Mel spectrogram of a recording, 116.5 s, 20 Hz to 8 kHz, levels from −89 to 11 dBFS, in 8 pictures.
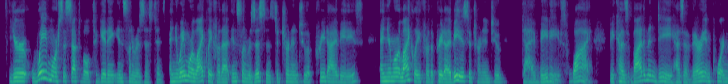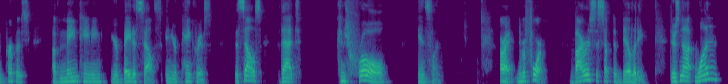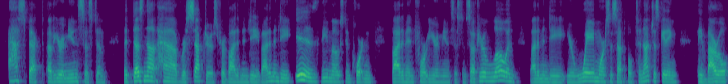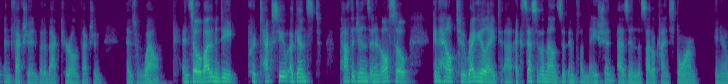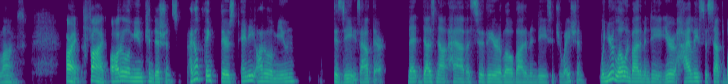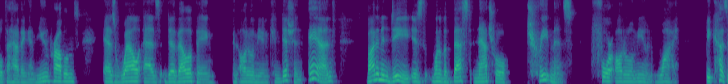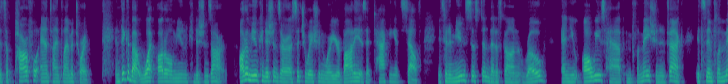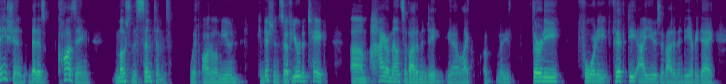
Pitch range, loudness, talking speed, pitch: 115-140 Hz, -31 LUFS, 140 wpm, 120 Hz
